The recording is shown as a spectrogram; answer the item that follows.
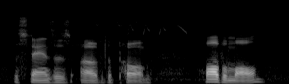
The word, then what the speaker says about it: Hávamál: stanzas of the poem all them all that is the Old Norse pronunciation the modern Icelandic pronunciation is album out and these are produced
